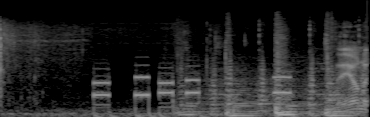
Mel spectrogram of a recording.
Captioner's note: beeping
